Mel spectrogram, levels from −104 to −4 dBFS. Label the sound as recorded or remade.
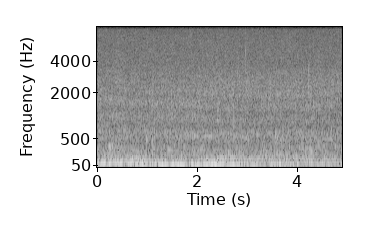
recorded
